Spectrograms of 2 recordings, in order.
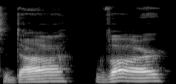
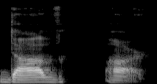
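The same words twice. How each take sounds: First: "da, var" broken before the v; correct syllable split. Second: "dav, ar" broken after the v; wrong syllable split. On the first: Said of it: "Every Hebrew syllable begins with a consonant". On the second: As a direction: close "dav" on v, pause, then a bare "ar". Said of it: "It is not going to be". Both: Shown as a demonstration.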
